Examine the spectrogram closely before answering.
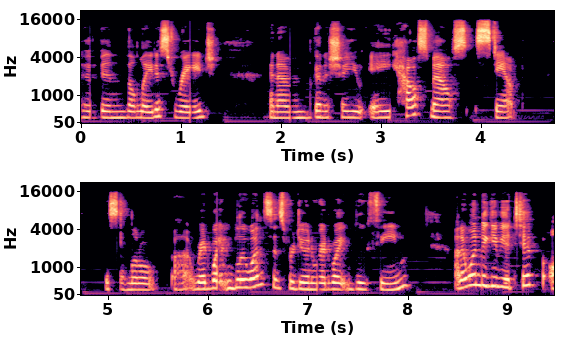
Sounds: speech

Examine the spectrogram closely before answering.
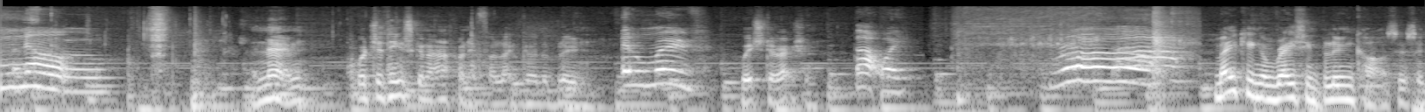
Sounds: child speech

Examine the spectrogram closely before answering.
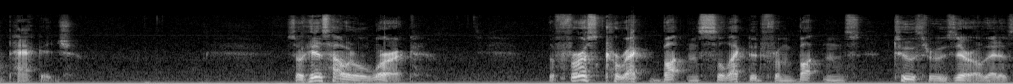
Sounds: speech

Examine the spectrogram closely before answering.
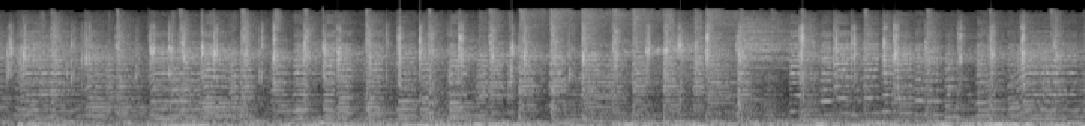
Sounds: swing music
music
tap

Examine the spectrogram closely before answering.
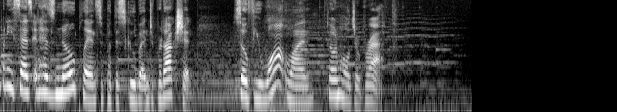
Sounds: music
speech

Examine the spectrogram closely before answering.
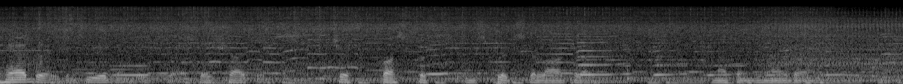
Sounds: outside, rural or natural
music
speech

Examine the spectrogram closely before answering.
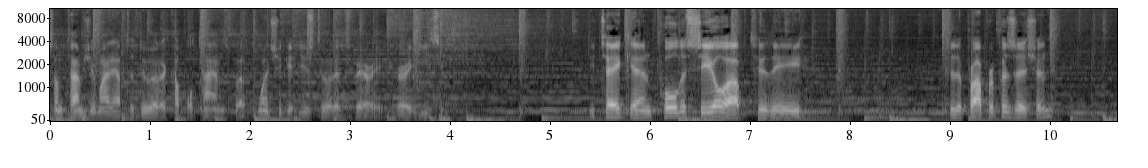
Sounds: music
speech

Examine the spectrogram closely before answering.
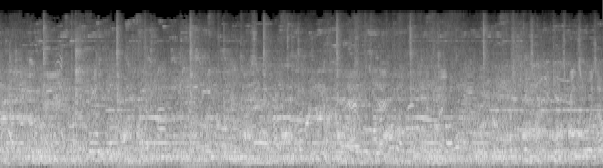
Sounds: music
speech

